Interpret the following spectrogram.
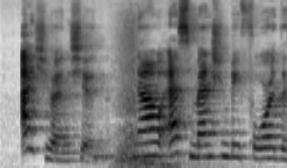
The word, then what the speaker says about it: Eichhörnchen: If you really want to put your pronunciation to the test, try the German word for squirrel. It's pronounced Eichhörnchen. Eichhörnchen.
